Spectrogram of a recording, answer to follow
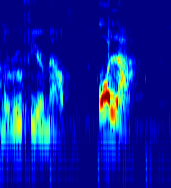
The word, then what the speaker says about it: hola: roof of your mouth Ola I put it up on the roof of my mouth and it should be really firm that's why you don't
